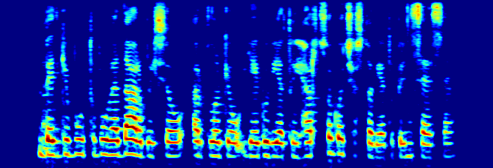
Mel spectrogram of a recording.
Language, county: Lithuanian, Šiauliai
